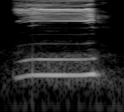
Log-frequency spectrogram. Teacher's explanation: flat tone, your highest pitch in your vocal range.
